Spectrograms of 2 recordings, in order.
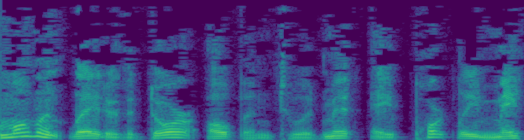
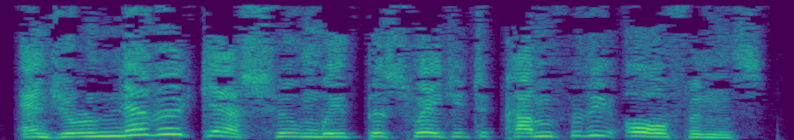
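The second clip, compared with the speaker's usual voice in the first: much higher, fluttery society matron; warbling high voice; 13 semitones higher, 4 dB louder than usual. Acted. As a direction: warble it an octave up. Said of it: "in a voice at least an octave above her natural range".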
